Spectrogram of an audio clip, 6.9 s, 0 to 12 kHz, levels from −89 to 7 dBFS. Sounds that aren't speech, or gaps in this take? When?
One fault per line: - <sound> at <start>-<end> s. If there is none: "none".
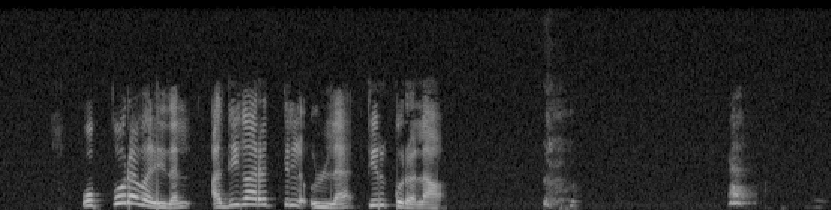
- cough at 4.5-4.9 s
- bark at 6.1-6.3 s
